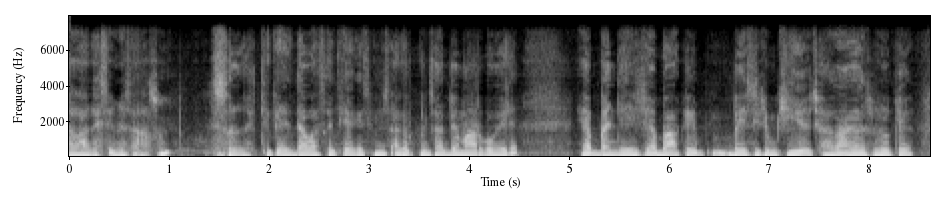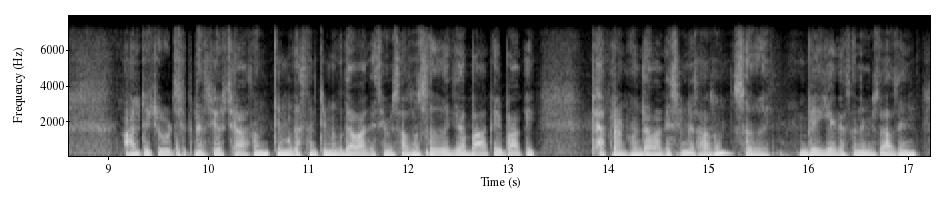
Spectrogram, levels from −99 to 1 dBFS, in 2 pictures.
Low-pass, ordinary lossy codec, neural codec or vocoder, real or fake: 7.2 kHz; none; codec, 44.1 kHz, 7.8 kbps, Pupu-Codec; fake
